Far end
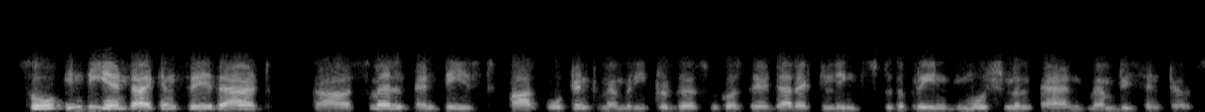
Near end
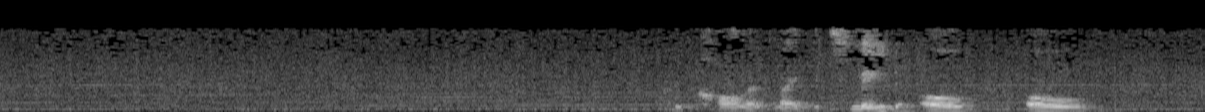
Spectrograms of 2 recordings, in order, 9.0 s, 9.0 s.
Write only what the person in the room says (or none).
they call it like it's made of of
